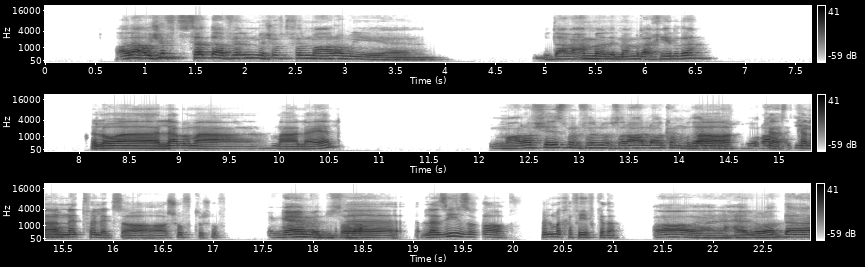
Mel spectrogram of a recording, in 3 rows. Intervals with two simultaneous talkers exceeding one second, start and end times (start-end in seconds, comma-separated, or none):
14.2-15.6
